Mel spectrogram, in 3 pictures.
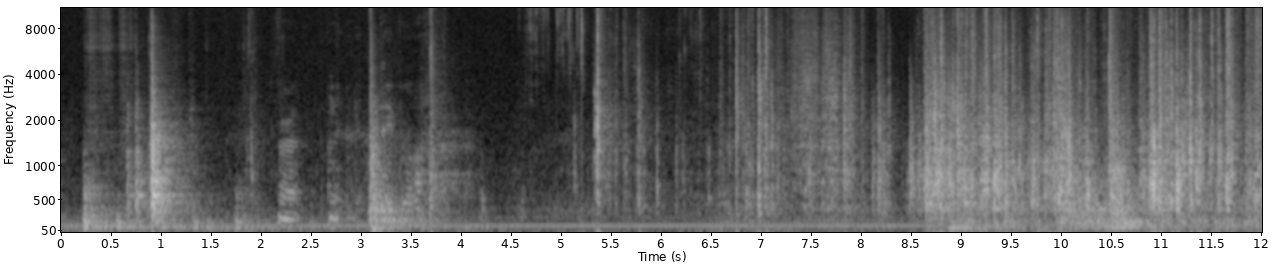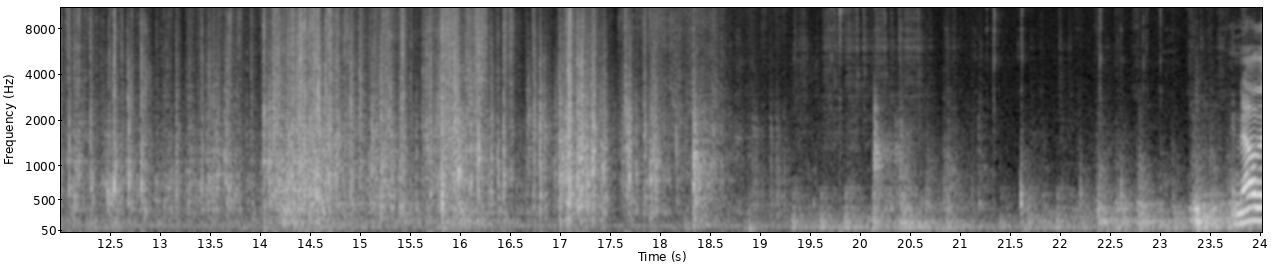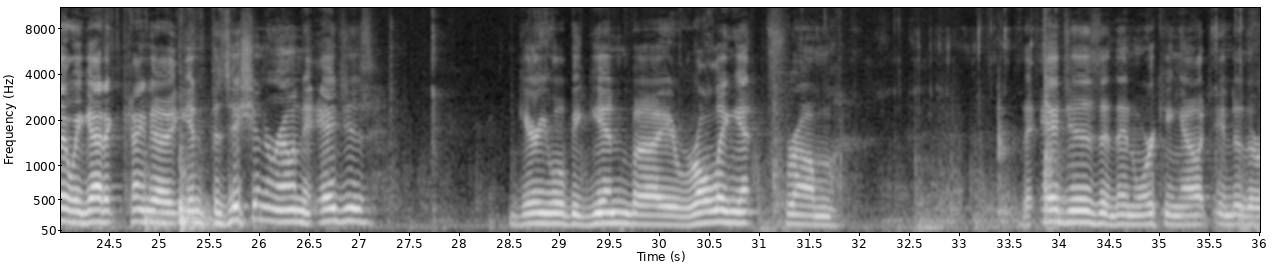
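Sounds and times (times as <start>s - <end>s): rubber mat rustling and crinkling: 4.6s - 21.3s.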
